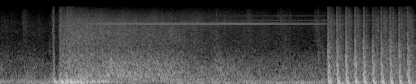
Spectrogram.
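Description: A frag grenade goes off in a shooter game with a loud booming blast and rumbling decay, then a rapid rhythmic burst of automatic gunfire closes out the moment.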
